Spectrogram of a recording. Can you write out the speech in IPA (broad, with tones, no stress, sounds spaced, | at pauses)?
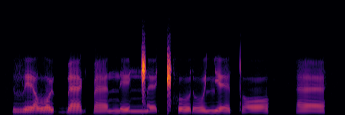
β e˥˧ lˠ ʉ˥˧ ɡ͡b æ˥˧ k͡p æ˩˧ n̪ e˧˩ ŋ͡ǁ ɛ˩˧ ǁʰ o˧ ɾ o˩˧ lʲ ɛ˧˩ t̪ ɔ˩˧ | æ˧˩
